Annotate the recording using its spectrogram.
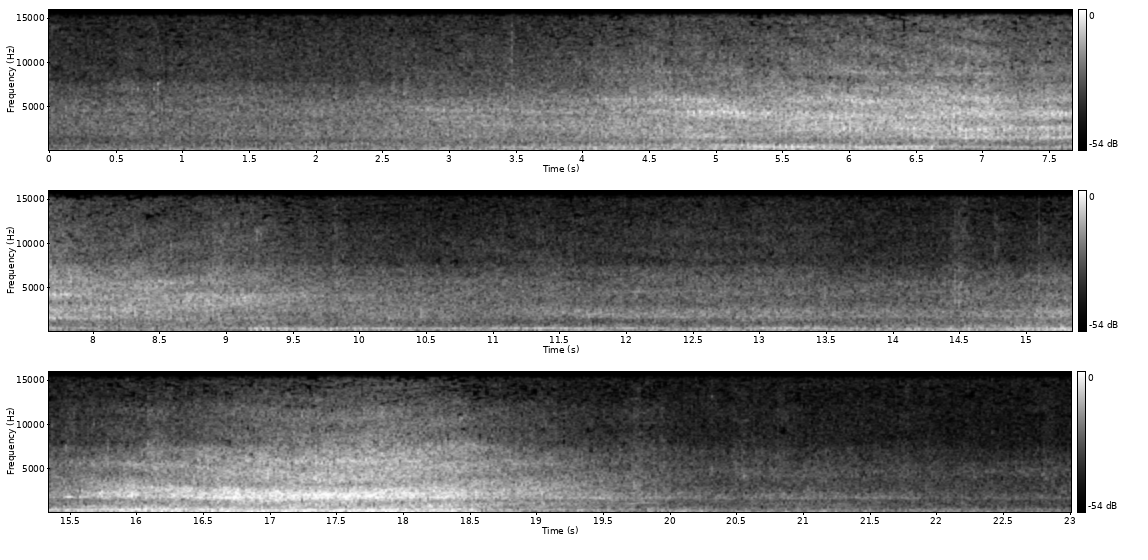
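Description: Motor vehicles passing on a nearby road: a steady engine hum swells and fades in the first half, then a second, louder vehicle passes about three quarters of the way through and fades away.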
